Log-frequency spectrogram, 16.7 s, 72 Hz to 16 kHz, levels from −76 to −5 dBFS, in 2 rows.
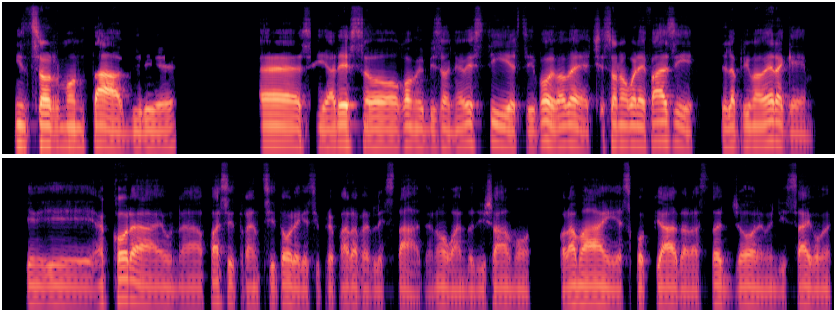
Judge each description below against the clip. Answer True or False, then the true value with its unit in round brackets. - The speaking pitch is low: True (90 Hz)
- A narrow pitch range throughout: False (3.0 semitones)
